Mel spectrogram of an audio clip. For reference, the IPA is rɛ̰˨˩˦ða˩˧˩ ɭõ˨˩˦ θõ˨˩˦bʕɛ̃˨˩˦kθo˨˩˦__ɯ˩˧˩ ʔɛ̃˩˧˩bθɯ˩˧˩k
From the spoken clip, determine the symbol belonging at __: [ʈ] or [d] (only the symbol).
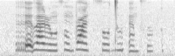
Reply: d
